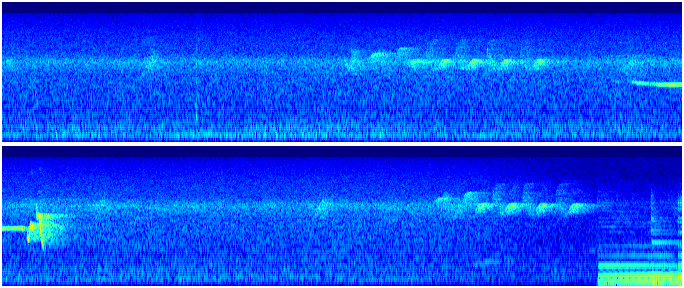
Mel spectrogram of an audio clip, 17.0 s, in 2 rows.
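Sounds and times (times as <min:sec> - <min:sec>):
songbirds chirping and whistling: 0:07.8 - 0:09.4.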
